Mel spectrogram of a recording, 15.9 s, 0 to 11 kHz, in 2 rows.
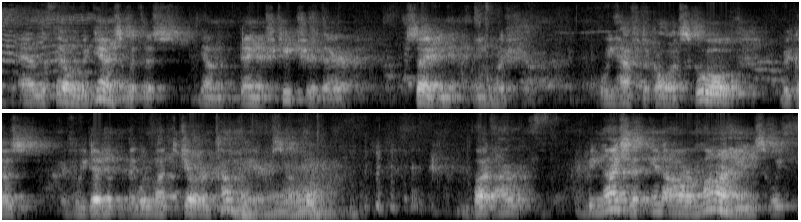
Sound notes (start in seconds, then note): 11.5 laughter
